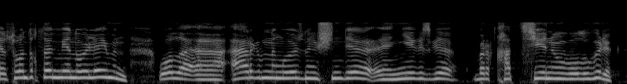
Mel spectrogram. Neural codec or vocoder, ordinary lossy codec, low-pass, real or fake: none; MP3, 64 kbps; 7.2 kHz; real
